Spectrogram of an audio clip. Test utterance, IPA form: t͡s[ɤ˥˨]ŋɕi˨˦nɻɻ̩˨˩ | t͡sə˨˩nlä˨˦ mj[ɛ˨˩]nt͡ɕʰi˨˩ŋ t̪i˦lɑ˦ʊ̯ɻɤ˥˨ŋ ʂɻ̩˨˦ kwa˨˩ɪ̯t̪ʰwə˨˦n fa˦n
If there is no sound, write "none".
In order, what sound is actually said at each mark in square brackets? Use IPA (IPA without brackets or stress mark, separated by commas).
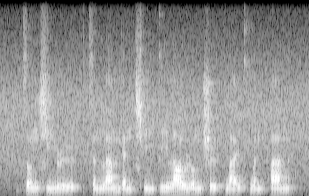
ɤ˥˨, ɛ˨˦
